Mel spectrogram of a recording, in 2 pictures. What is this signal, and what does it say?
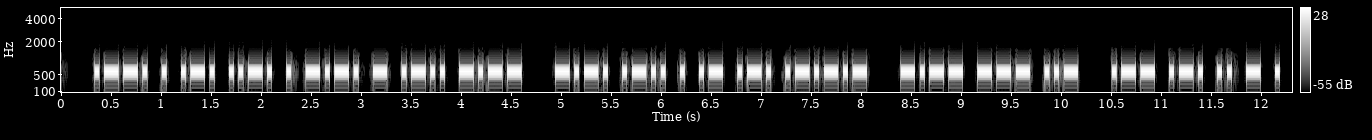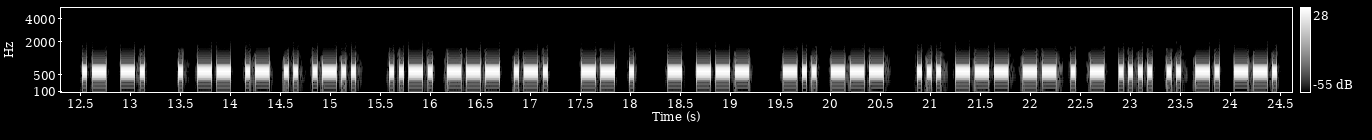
Morse code, heard as a keyed tone, about 25 wpm, 600 Hz. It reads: PERFECTLY CLEAR. YOU WRITE AN EMAIL FOR ME TO DO SOMETHING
